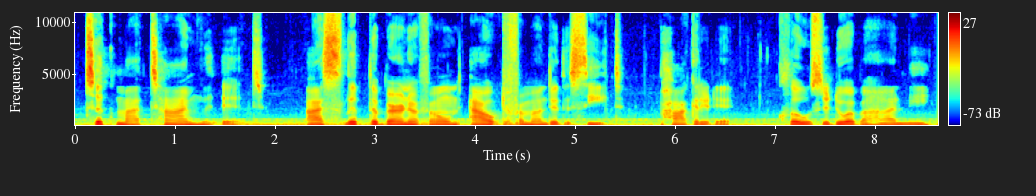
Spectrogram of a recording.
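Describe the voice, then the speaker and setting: A man narrating a scripted first-person thriller in short, measured, dramatic phrases. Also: lowish voice, creaky, a little mellow, a little hiss or hum.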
